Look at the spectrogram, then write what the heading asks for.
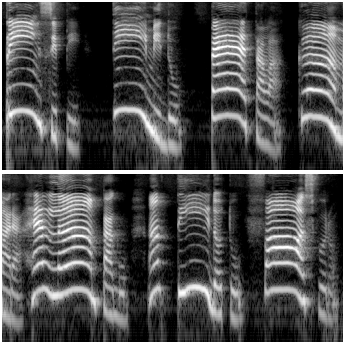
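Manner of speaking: each word slow, strong syllable high and stretched: PRÍN, TÍ, PÉ, CÂ, LÂM, TÍ, FÓS; slow stressed syllables. Shown as a demonstration. Teacher modelling words for finding the strong syllable, slow and stressed. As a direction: call each word out slowly, lifting the accented syllable of Príncipe through Fósforo. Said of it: "falar as palavras devagar e em voz alta".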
